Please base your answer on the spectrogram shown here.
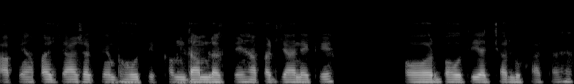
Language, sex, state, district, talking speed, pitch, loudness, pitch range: Hindi, male, Uttar Pradesh, Gorakhpur, 240 wpm, 115 Hz, -29 LUFS, 110-115 Hz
